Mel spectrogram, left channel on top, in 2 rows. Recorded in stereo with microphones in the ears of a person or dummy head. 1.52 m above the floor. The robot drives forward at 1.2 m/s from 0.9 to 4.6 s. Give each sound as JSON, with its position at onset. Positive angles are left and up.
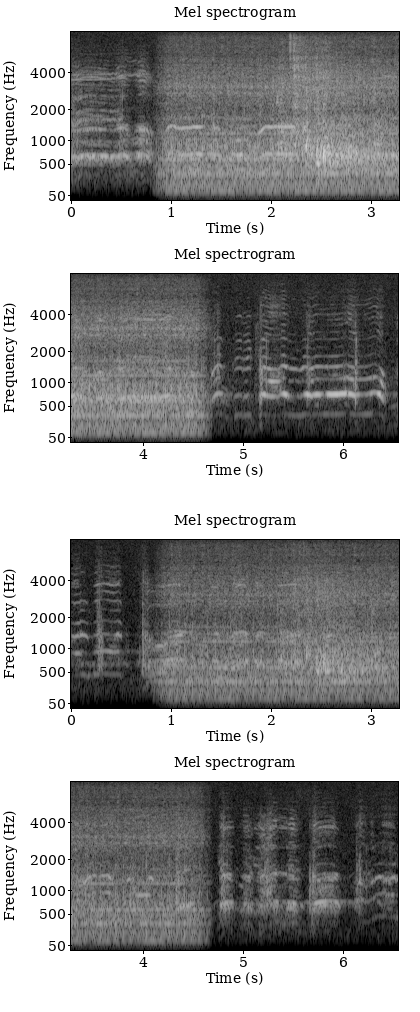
{"t": 2.0, "sound": "a splash", "side_deg": 70, "distance_m": 4.0}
